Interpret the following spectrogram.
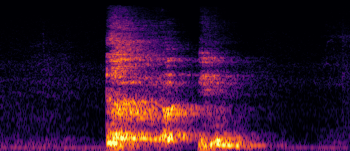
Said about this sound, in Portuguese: Desculpa aí, gente, que eu tive que tossir.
